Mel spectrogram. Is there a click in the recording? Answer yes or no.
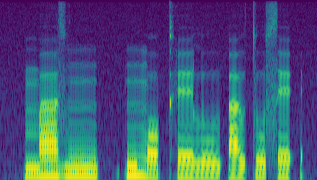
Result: no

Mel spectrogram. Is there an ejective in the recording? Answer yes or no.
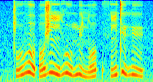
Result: no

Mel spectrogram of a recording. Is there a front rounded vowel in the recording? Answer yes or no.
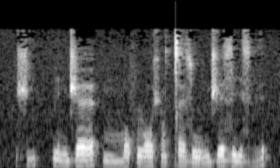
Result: no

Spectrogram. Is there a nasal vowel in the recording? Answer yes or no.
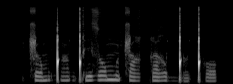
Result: yes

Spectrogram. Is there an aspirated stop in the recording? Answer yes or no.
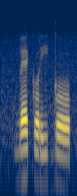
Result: no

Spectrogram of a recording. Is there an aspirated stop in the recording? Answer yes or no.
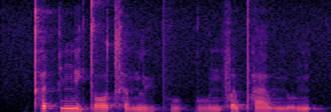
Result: yes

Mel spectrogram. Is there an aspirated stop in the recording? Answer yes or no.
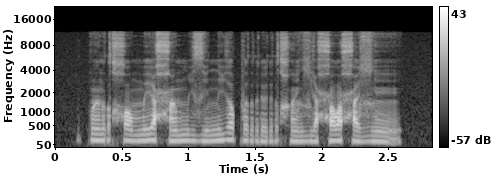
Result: no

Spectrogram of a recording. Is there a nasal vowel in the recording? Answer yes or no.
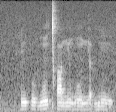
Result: yes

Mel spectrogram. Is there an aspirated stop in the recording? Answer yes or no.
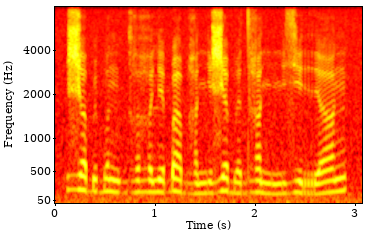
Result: no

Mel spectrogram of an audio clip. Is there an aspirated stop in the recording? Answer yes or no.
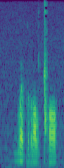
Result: yes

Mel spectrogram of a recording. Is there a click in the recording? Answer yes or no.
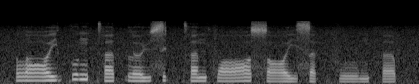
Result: no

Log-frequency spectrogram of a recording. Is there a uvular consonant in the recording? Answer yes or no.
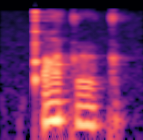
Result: yes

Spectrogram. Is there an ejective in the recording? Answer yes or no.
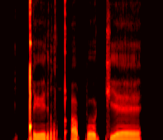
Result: yes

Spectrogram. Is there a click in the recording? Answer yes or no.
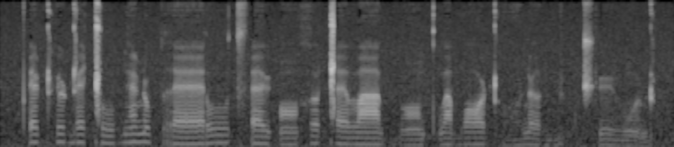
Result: yes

